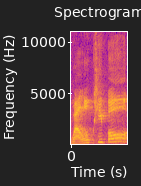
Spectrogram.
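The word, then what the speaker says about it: W3LL PEOPLE: is from the brand well people I believe that's how you say it's a three instead of an e but this is just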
